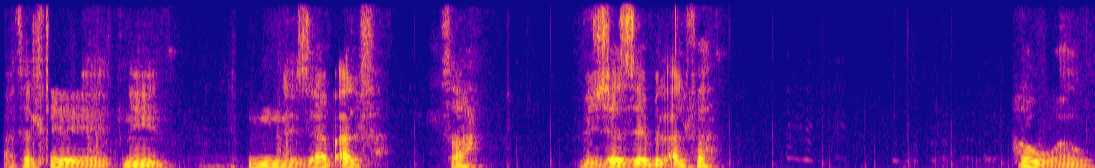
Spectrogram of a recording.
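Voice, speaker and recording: An excitable man with an Egyptian Arabic accent talks his way through a video game, doubling up words as he reacts. His voice sits fairly low, with a faint hiss of noise underneath. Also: moderate pace, long pauses. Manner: excitable, repeats words and phrases. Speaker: gaming YouTuber. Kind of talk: Let's Play commentary.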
